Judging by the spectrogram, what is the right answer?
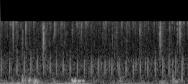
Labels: {"label": "biophony, rattle", "recorder": "SoundTrap 500"}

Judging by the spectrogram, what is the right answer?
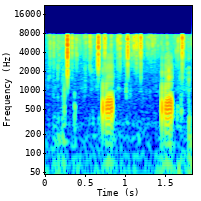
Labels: {"label": "biophony, knock croak", "recorder": "SoundTrap 300"}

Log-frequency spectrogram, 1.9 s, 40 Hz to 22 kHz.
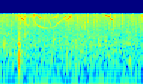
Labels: {"label": "biophony, dolphin", "recorder": "SoundTrap 500"}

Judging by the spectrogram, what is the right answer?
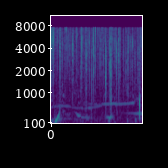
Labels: {"label": "biophony", "recorder": "SoundTrap 300"}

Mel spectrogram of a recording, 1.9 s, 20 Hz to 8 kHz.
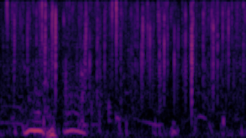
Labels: {"label": "biophony, cascading saw", "recorder": "SoundTrap 600 or HydroMoth"}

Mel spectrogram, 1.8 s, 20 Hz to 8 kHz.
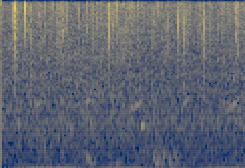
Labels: {"label": "biophony", "recorder": "SoundTrap 500"}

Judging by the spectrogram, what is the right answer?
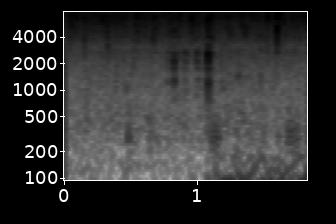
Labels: {"label": "biophony", "recorder": "SoundTrap 300"}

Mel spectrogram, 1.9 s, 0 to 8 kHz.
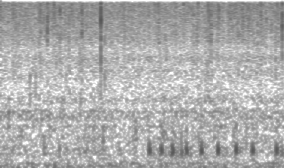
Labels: {"label": "biophony, squirrelfish (Holocentrus)", "recorder": "SoundTrap 300"}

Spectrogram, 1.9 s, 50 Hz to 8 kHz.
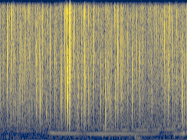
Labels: {"label": "biophony", "recorder": "SoundTrap 300"}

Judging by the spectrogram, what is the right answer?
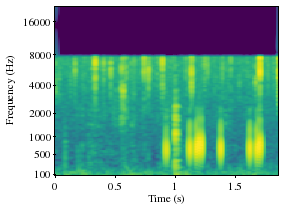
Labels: {"label": "biophony, knock croak", "recorder": "SoundTrap 300"}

